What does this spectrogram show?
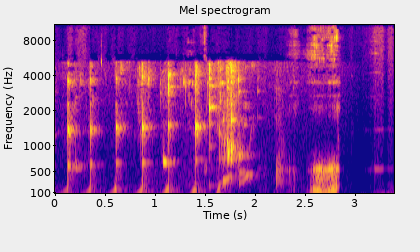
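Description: Champagne poured into a glass: a quick series of hollow glugs whose pitch rises as the glass fills, ending in a short fizzy rush, with no voices.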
